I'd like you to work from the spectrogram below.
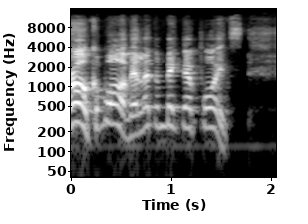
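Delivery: mock high-pitched yell. Retelling yelling at a co-host on mute: imitating own yelling. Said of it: "I'm yelling at him".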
